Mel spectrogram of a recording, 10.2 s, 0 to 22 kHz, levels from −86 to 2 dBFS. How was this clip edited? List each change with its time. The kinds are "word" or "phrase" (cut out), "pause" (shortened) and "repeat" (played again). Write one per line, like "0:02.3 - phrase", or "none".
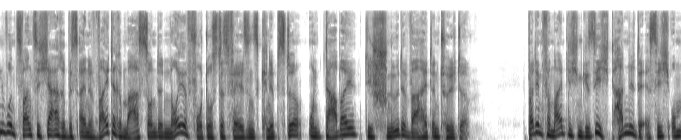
none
